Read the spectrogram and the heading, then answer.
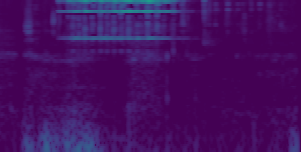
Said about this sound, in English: Is that your bell? And here is her little bell. Remember what she said? Daddy, every time the bell rings, an angel gets its wings.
